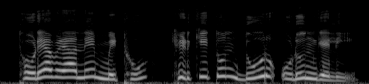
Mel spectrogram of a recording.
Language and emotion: Marathi, neutral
